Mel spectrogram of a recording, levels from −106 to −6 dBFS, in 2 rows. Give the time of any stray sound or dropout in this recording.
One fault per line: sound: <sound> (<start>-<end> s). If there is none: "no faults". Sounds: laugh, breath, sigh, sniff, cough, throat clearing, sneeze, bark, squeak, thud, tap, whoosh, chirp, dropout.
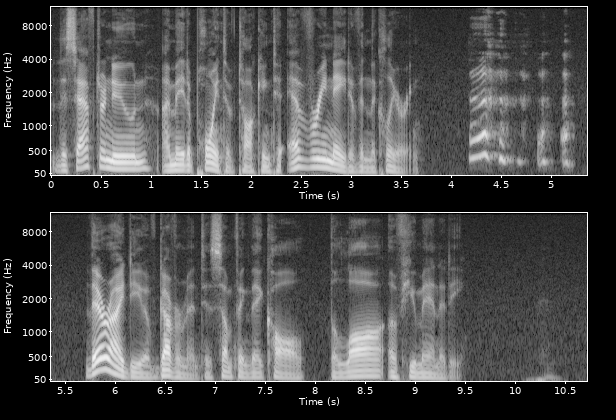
sound: laugh (4.2-5.3 s)
sound: breath (10.1-10.5 s)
